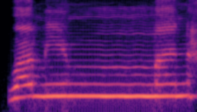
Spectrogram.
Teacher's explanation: وَمِمَّن پہلے آپ نے غنہ کرنا ہے اور اس کے بعد نون کی آواز کو ظاہر کرنا ہے، کیونکہ ہا یہ بھی جو دوسرا ہا بھی ہے یہ بھی ہلکی ہے، یعنی حروف الاظہار میں سے ہے، اس میں نون کی آواز کو ظاہر کیا جاتا ہے.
